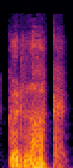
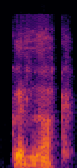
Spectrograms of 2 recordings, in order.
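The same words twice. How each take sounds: First: Very low, loud movie-star voice; Liam Neeson impression. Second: Whispered, soft movie-star menace; Liam Neeson impression. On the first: Wishing he sounded like a famous actor, deep loud impression. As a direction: drop deep and push the threat out. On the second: Wishing he sounded like a famous actor, whispered impression. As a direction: whisper it like an action-film threat. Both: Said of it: "sound like Liam Neeson".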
